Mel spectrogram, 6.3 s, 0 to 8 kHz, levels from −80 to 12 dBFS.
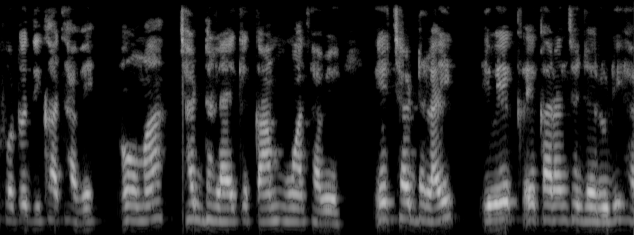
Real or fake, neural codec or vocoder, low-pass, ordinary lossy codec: real; none; 7.2 kHz; none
